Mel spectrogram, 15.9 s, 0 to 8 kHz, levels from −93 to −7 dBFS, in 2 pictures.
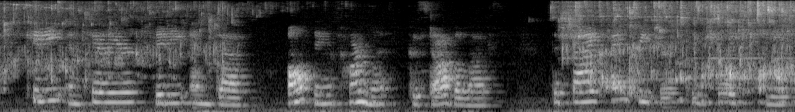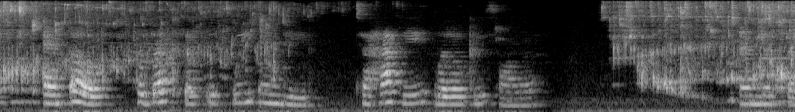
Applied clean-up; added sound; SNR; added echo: none; Water / Liquid; 3 dB; reverberation time 0.4 s.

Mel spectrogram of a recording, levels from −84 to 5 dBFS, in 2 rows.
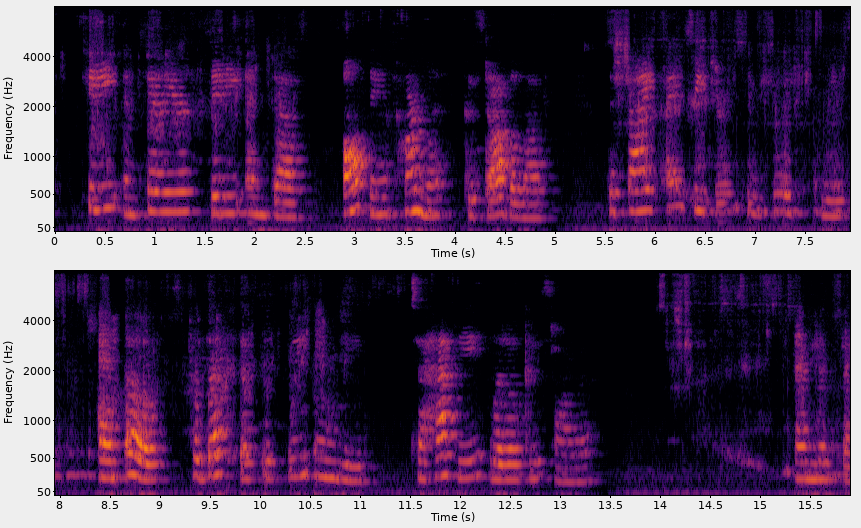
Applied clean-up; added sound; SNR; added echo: neural separator model SepFormer DNS4.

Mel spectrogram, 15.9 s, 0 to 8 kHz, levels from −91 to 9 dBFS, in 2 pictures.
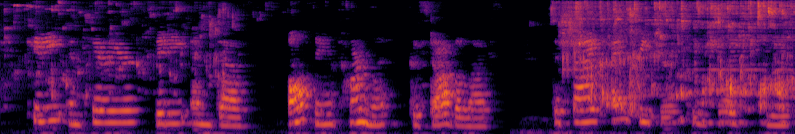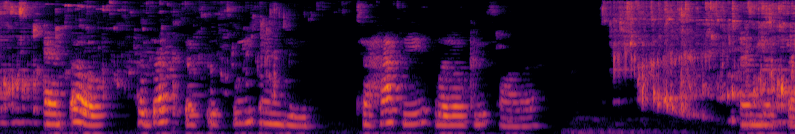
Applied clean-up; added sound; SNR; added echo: classical method WPE with log-MMSE.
